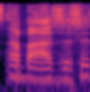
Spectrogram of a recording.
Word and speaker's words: Abazis: I hope I say his last name right. I think I've been saying it wrong for like 3 years, but Abazis, it's okay.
